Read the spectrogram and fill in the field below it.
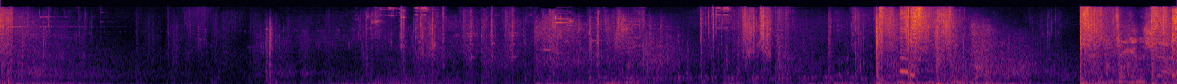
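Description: Bursts of gunfire from the battle-royale game Apex Legends, sharp shots and rapid fusillades coming in clusters, fairly close, growing denser toward the end with a brief pause before a final volley.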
